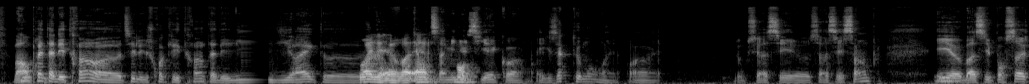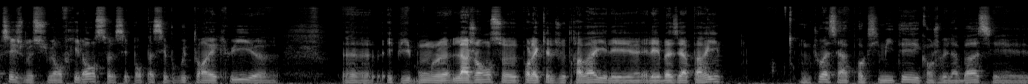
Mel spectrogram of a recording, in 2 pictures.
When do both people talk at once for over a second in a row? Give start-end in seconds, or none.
3.6-4.9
